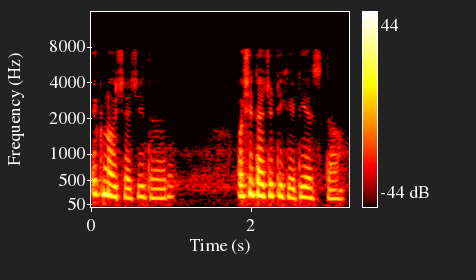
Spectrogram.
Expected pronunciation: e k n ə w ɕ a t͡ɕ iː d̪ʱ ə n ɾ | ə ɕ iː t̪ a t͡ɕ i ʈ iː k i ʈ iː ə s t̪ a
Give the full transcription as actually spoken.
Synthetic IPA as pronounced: e k n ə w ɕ a t͡ɕ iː d̪ʱ ə ɾ | ə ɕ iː t̪ a t͡ɕ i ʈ i k e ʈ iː ə s t̪ a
